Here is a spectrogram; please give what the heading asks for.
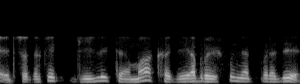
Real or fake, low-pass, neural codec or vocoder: fake; 3.6 kHz; codec, 16 kHz in and 24 kHz out, 0.9 kbps, LongCat-Audio-Codec, fine tuned four codebook decoder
